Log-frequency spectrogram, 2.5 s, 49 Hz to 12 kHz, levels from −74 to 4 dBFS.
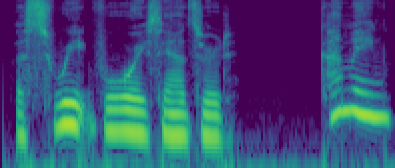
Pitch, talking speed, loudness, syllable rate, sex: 195 Hz, 120 wpm, -17 LUFS, 5.0 syllables/s, female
